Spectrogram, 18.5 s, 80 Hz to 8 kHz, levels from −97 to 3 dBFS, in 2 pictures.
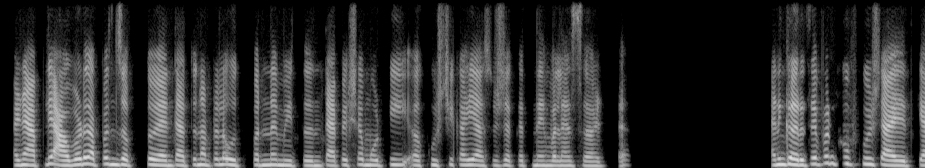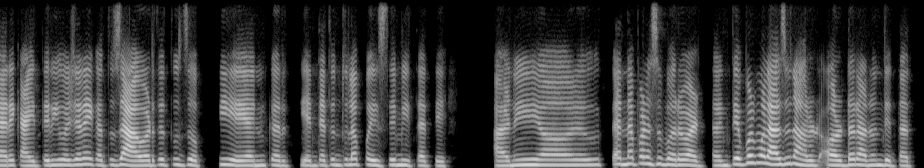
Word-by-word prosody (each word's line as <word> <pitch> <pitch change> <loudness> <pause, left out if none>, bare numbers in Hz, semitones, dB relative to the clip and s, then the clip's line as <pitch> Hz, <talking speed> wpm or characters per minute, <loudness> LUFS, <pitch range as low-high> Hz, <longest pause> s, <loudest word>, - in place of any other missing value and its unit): आणि 240 +2 +2
आपली 240 +5 +3
आवड 255 +1 +5
आपण 290 -1 +1
जपतोय 255 0 +1
आणि 225 -1 +1
त्यातून 235 +2 -1
आपल्याला 260 +2 -2
उत्पन्न 245 +1 -2
मिळतं 225 -2 -3
अन् 215 - -3
त्यापेक्षा 235 +3 -2
मोठी 240 +1 -3
अ, 230 - -6
खुशी 245 +2 -6
काही 245 0 0
असू 225 -2 -3
शकत 225 -1 -8
नाही 220 0 -3
मला 220 0 -3
असं 215 0 -5
वाटतं. 200 0 -8 1.5
आणि 265 - +3
घरचे 265 -1 +4
पण 330 -2 -1
खूप 300 -3 -5
खुश 275 -4 -2
आहेत 220 -3 +4
की 235 - -1
अरे, 225 +1 +3
काहीतरी 220 +2 0
म्हणजे 250 +1 +1
नाही 275 0 +2
का, 240 - -4
तुझं 245 +2 +1
आवड 225 -1 +5
तर 255 - -1
तू 270 - -6
जपते 255 +2 -2
आहे 220 - +3
आणि 220 +1 0
करती 220 -3 -5
आहे - - 0
आणि 215 - -7
त्यातून 235 +2 -3
तुला 255 +1 -1
पैसे 240 -1 -1
मिळत 235 -3 -2
आहेत. 210 -1 -5 0.5
आणि 235 +4 +2
अ, 245 - +2 0.6
त्यांना 285 +1 0
पण 315 -1 +1
असं 290 -1 -2
बरं 250 -2 +1
वाटतं 225 -3 0
अन् 220 0 -1
ते 280 - +5
पण 345 - +2
मला 330 -5 +6
अजून 285 +3 +2
ऑर्ड 230 -5 +1
ऑर्डर 235 +2 +1
आणून 240 -1 +1
देतात. 215 -3 -3
235 Hz, 210 wpm, -21 LUFS, 220-255 Hz, 1.5 s, मला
